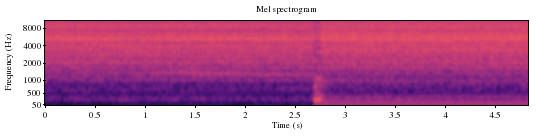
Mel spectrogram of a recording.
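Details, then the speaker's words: 1940 Delta T5074 repulsion induction motor after disassembly, commutator cleaning and reassembly, bench tested: a click, then it comes straight up to speed with a steady hum. The brushes ride the commutator, so a slight noise is expected. Normal running. "oh that's great yeah I like it kicks right up to speed yeah it runs great barely even a little spark when it kicks in smooth makes a little bit of noise but you know the the brush is red on the commutator"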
